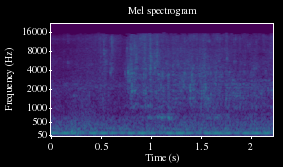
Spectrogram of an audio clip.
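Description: Water running steadily into a container, over a steady low hum.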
